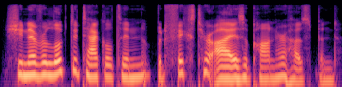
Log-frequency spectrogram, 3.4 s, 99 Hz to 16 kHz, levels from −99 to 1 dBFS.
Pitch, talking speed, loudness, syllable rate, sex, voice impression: 180 Hz, 210 wpm, -19 LUFS, 5.8 syllables/s, female, slightly feminine, slightly adult-like, refreshing, slightly friendly, slightly unique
